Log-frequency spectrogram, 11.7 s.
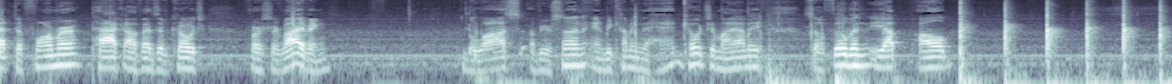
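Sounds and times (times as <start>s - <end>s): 
speech: 0.0s - 3.4s, 4.6s - 9.6s
one person clapping slowly and deliberately: 9.6s - 11.7s.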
